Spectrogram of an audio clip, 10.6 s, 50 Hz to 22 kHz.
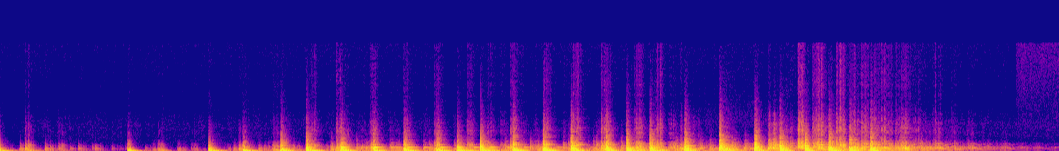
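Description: FXpansion Cypher2 software synthesizer playing a chord preset: a struck chord decaying, then from about a second in a held chord with a rhythmic run of quick repeated notes over it, fading out near the end.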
